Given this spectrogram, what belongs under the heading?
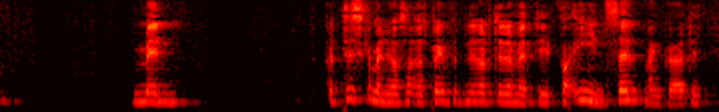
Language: Danish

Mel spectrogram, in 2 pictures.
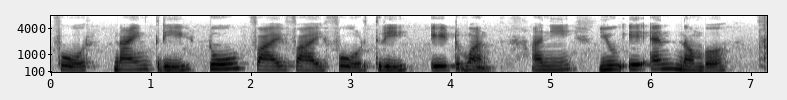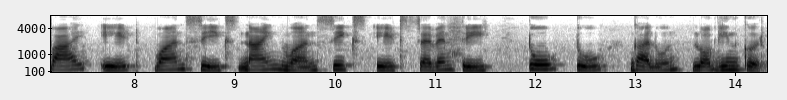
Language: Konkani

